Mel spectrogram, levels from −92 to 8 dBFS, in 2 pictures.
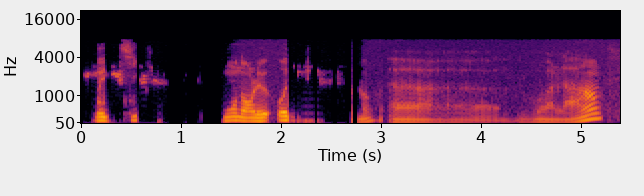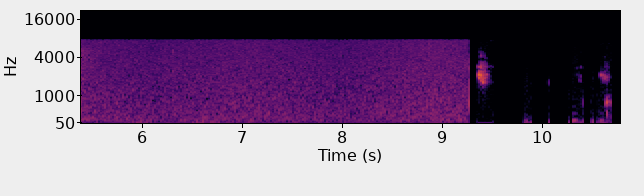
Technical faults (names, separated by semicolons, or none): speech suppressed in double talk; other side's voice leaking through; background gated by the echo canceller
